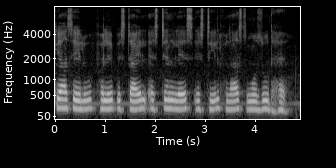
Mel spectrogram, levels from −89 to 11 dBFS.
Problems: constant background noise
